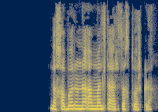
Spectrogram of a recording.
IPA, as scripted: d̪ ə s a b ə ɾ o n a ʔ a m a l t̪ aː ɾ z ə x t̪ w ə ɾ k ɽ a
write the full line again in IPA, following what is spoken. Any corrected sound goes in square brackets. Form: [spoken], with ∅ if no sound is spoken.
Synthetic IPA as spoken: d̪ ə [x] a b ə ɾ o n a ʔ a m a l t̪ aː ɾ z ə x t̪ w ə ɾ k ɽ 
